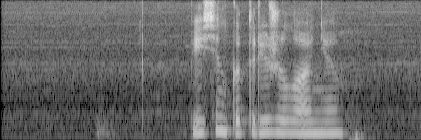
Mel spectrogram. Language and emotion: Russian, neutral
